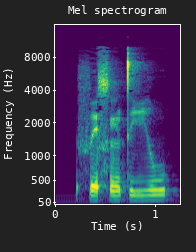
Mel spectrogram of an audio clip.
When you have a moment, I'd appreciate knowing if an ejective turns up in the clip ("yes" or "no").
no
